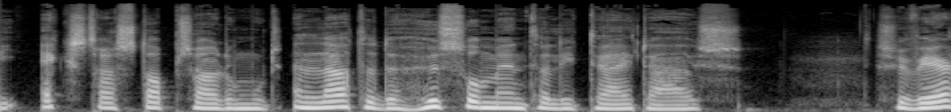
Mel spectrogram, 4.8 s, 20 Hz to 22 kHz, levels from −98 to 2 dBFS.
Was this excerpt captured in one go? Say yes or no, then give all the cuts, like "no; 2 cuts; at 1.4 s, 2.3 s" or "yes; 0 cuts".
no; 2 cuts; at 1.4 s, 3.2 s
